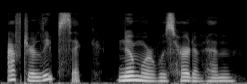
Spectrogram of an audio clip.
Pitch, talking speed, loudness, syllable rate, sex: 175 Hz, 195 wpm, -20 LUFS, 4.7 syllables/s, female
